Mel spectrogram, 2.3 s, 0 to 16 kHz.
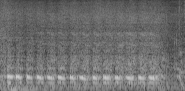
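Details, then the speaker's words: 1988 Mazda RX7 rotary, weak battery: steady starter cranking about eight even pulses a second, never fires; injector test light doesn't blink while cranking, so no injector drive. "cranking, no blinking. So, I don't want to crank it much more than that. So, that is the first step. So, I got no injector drive."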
